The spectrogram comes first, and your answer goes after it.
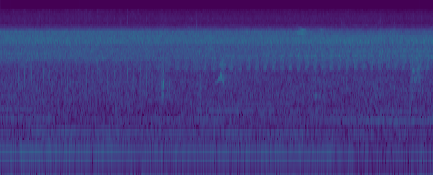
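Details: Cicadas sing in summer, a constant high-pitched buzzing hiss holding level throughout, backed by a low steady hum and a couple of faint bird chirps.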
